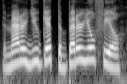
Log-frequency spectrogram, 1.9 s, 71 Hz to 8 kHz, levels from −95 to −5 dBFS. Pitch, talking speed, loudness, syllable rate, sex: 230 Hz, 250 wpm, -17 LUFS, 5.6 syllables/s, female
